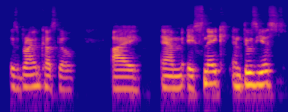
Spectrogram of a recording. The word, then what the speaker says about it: Kusko: channel called Brian Kusko, Kusko, pronounced Kusko. Never Kusko unless you want to get on my really bad side or my cousin's really bad side.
